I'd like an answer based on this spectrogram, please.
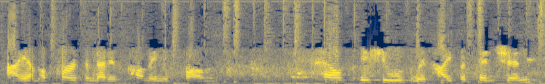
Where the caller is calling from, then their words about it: New York City, New York, United States; I am calling you from Queens, New York.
